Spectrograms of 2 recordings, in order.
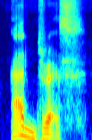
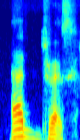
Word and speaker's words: address: Address, when it is noun, we stress on the first part of the word, or if it is a bisyllable, remember, bisyllables two stress, address two stress, noun. Address. Now if it is a verb, we stress and the second syllable, like address.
